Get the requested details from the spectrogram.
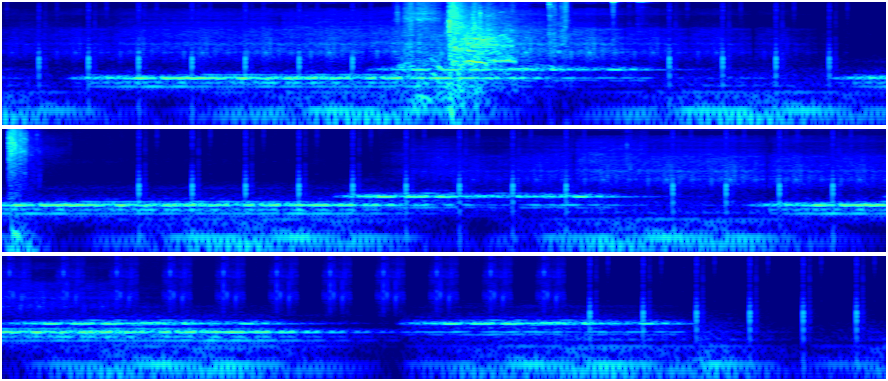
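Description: Footsteps run quickly and steadily on pavement.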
